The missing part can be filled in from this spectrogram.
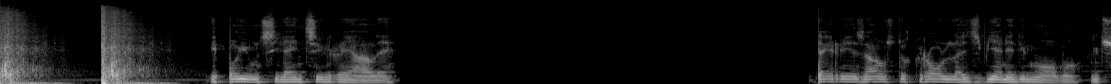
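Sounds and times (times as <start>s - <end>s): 
gunshots: 0.0s - 1.8s
speech: 2.1s - 4.0s, 8.2s - 11.1s.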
